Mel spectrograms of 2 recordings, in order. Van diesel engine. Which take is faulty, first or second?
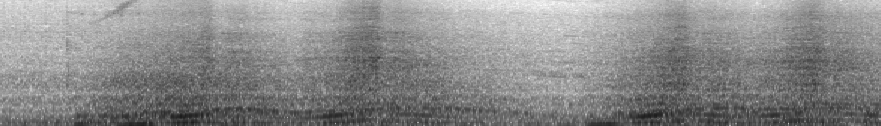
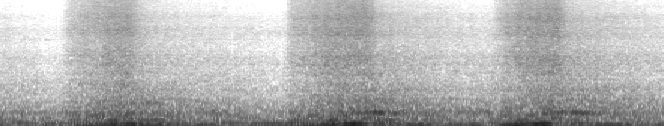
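second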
